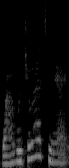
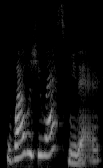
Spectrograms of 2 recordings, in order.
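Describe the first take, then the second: First: Mildly incredulous question; restrained, puzzled demand; retold retort. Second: High-pitched incredulous question; retold high, indignant demand; alarmed retort. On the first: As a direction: repeat the challenge with less alarm, only slightly raised. Same challenge repeated less high. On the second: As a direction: challenge them in disbelief, pitched way up. Retelling her alarmed challenge to technician.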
